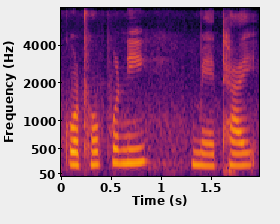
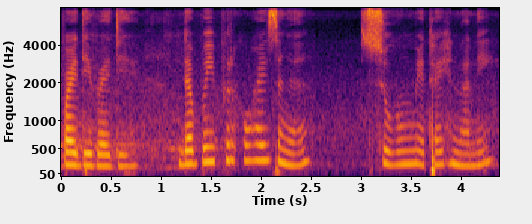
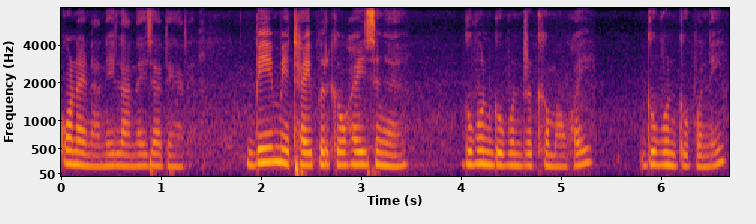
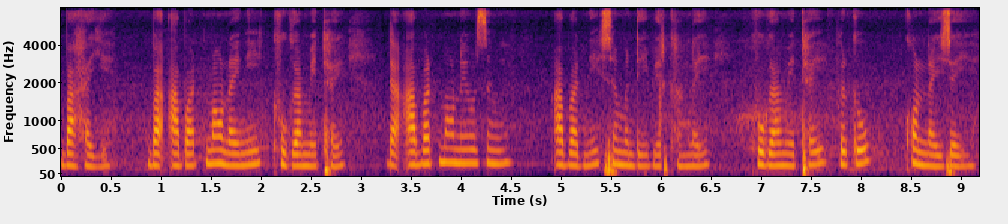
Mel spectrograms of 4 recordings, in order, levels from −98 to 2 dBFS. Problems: low volume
